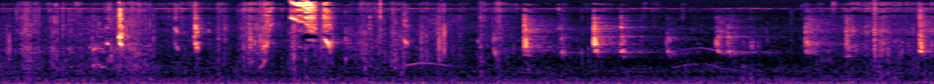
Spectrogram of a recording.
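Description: Near silence with faint, scattered clicks and rustles, a little louder about two and four seconds in, and two faint short chirps.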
